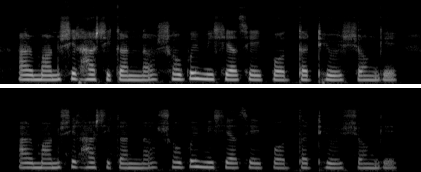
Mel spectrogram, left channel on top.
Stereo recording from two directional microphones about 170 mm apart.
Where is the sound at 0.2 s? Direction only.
30° left (ahead or behind).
